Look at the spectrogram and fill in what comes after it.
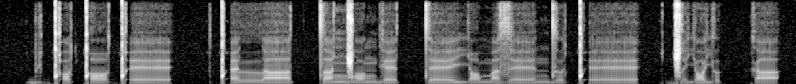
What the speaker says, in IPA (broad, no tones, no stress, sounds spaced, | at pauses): b i ǃʼ ɒ ǃ ɑː ǃʼ ɛː | ǃʼ æ lː aː tː a ŋ͡ǁ ɒ ŋ ɡ ɛː tː ɛː j ɑ m a z ɛː n d ɤ ǃʼ ɛː | ɡ͡ǁ ɛ j ɒ j ɤ kː a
